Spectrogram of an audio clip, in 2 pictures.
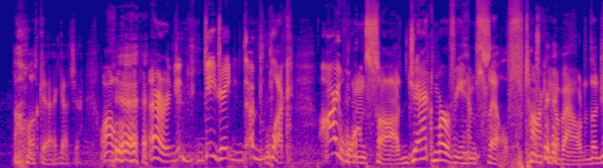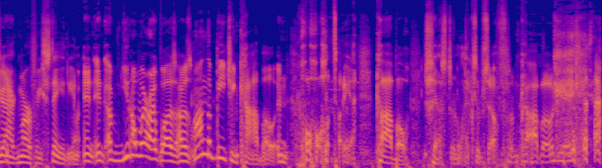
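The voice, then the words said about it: Impression of Gordon. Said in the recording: “delivered in your Gordon voice”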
